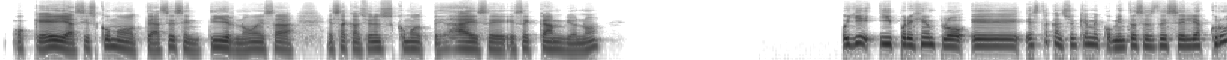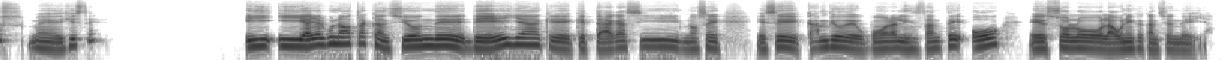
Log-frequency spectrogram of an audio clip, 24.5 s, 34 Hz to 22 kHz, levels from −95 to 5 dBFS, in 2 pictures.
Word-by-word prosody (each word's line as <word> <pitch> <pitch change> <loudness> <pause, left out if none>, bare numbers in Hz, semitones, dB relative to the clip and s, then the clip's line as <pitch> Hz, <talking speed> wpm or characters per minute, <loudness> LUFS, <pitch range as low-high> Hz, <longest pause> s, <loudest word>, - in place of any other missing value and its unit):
Okey, 125 +3 +4
así 110 +4 -1
es 125 - -7
como 140 -8 -1
te 115 - -4
hace 110 +8 -2
sentir, 125 +2 -1
¿no? 115 +3 -3
Esa 115 -2 -3 0.3
esa - - -4
canción 120 +2 -4
es 125 0 -6
como 125 -2 -4
te 110 - -11
da 125 +1 +2
ese 115 -1 -2
ese 120 +3 -6
cambio, 120 -5 0
¿no? 130 +9 -5 2.4
Oye, 210 - +2
y 200 -1 +2
por 190 -1 +2
ejemplo, 170 -4 +2
eh, 160 -1 +1
esta 170 +7 -7
canción 180 -4 -5
que 200 - -4
me 190 -3 -2
comentas, 140 +5 -1
¿es 155 -2 -2
de 165 - +1
Celia 160 0 0
Cruz, 265 +9 -2
me 125 -3 -3
dijiste? 165 - -6 1.4
¿Y 155 +2 +2
y 160 -1 +4
hay 155 +3 +6
alguna 200 +2 +3
otra 205 0 -3
canción 150 - +2
de 160 -6 +5
de 125 0 +4
ella 185 +2 +2
que 120 -6 -1
que 120 - -2
te 115 - -4
haga 115 +5 +1
así, 145 0 -2
no 120 0 -6
sé, 125 -1 -4 0.3
ese 125 +2 0
cambio 140 +2 0
de 125 -3 +1
humor 120 +3 -2
al 130 -1 +1
instante 120 +7 -3
o 165 +8 +3 0.3
es 120 0 0
solo 130 -3 +2
la 110 - +3
única 120 +2 -1
canción 110 0 -5
de 105 - -5
ella? 100 - -14
135 Hz, 160 wpm, -23 LUFS, 120-160 Hz, 2.4 s, hay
